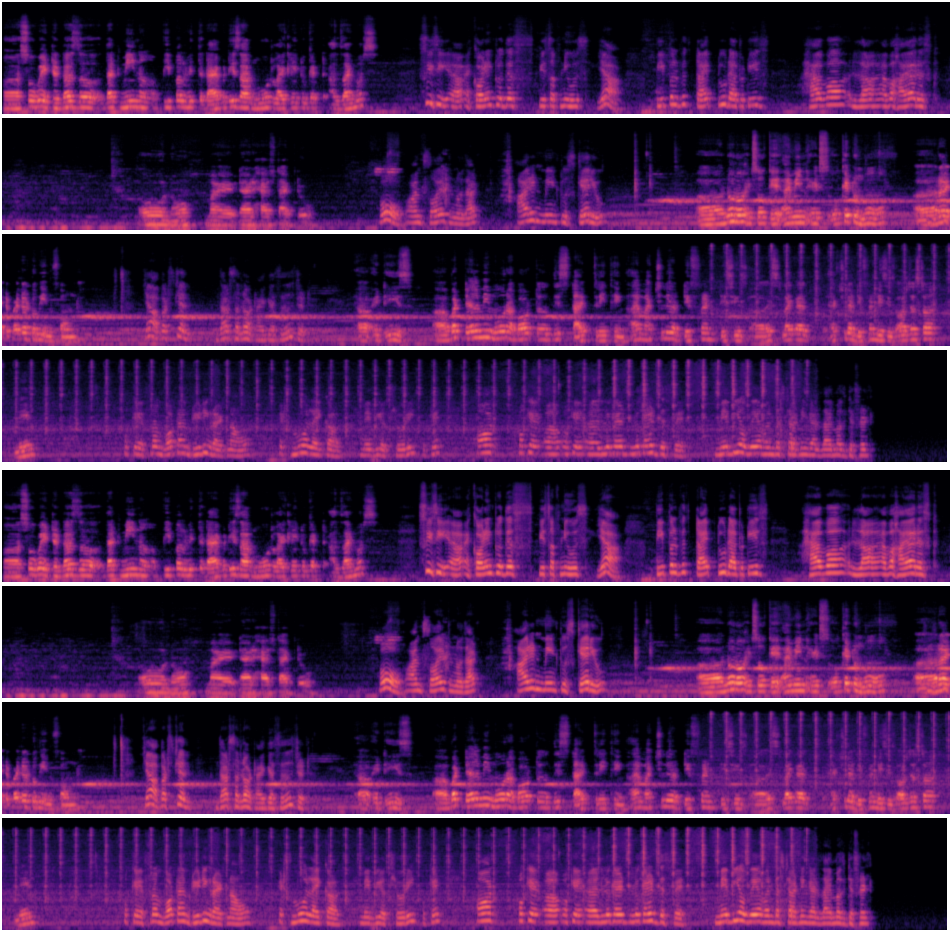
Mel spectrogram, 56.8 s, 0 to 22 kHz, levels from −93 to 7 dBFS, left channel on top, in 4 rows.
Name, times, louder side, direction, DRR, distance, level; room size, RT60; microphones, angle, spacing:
voice 1, 0.0-5.6 14.4-14.6 15.0-15.1 16.2-18.8 19.8-20.1 20.8-20.9 21.7-21.8 23.9-24.0 24.6-27.5 27.9-29.6 33.8-34.5 34.9-40.5 40.8-42.4 42.8-43.2, right 1 dB, 30° left, 1.1 m, -28 dB
voice 2, 6.3-9.3 9.8-11.5 12.0-13.9 19.9-21.4 21.9-23.3 28.1-28.4 30.6-31.3 31.6-33.0 44.5-46.4 46.8-49.3 49.8-50.1 50.4-52.9 53.3-55.7, right 5 dB, 85° right, 0.4 m, -30 dB
sound 1, 23.2-40.0 40.8-40.9, equal, 70° left, 1.1 m, -38 dB
Clock, 38.9-54.9, right 5 dB, 30° right, 0.7 m, -42 dB
2.7 x 2.3 x 2.2 m
head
